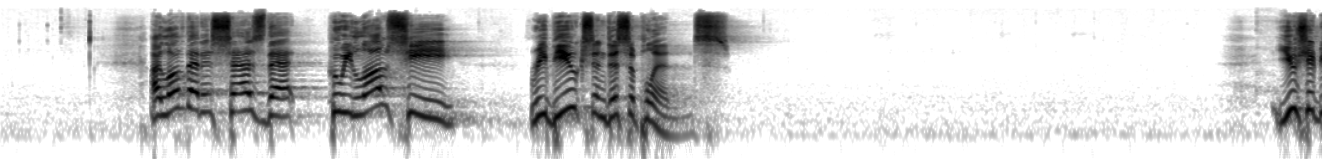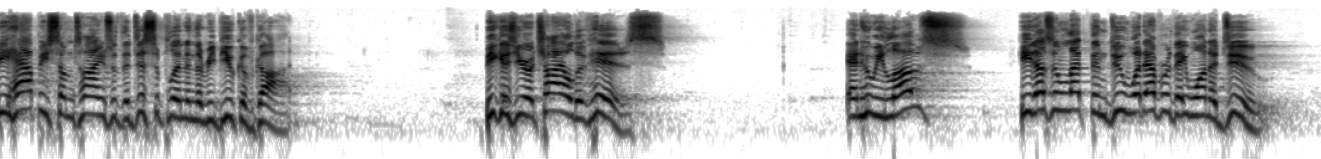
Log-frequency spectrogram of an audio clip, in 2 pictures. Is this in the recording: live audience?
yes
